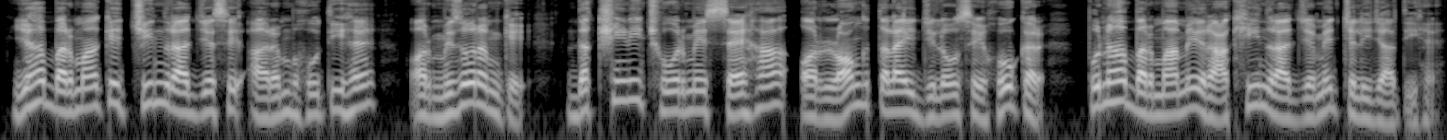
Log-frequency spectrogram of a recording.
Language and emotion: Hindi, neutral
